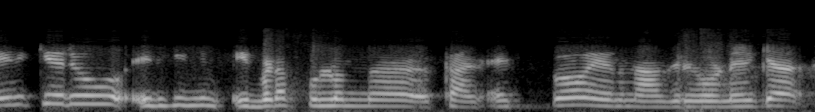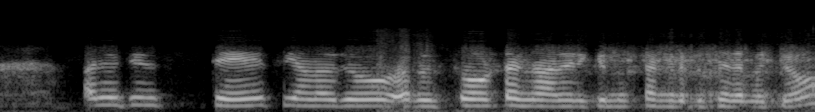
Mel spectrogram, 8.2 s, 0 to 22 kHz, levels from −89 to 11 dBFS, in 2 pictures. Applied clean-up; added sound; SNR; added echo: neural separator model SepFormer DNS4.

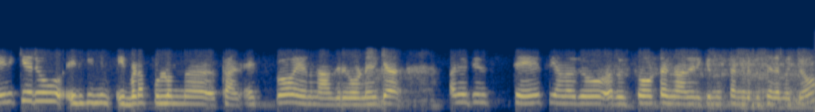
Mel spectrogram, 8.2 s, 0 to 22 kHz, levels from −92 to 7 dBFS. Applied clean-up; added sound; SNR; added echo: none; none; none; none.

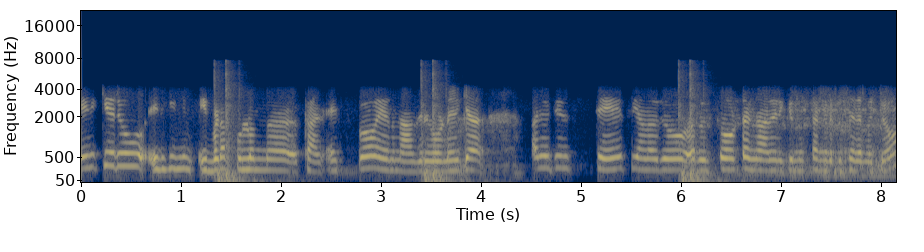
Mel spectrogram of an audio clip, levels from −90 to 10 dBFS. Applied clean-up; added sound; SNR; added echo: none; Slam; 16 dB; none.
